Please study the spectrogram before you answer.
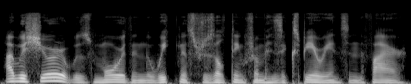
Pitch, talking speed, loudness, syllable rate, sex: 100 Hz, 235 wpm, -18 LUFS, 5.5 syllables/s, male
